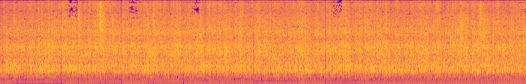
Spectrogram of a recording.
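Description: Lottery ball draw machine running: a steady mechanical whir with the balls tumbling in its mixing chamber.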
